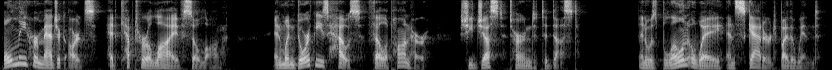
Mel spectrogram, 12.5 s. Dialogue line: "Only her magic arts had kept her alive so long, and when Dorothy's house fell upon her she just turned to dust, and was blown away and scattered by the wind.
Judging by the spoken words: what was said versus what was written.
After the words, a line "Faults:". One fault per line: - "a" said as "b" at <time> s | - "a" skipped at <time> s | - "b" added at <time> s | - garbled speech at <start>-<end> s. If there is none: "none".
"Only her magic arts had kept her alive so long, and when Dorothy's house fell upon her she just turned to dust, and was blown away and scattered by the wind.
Faults:
none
